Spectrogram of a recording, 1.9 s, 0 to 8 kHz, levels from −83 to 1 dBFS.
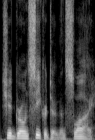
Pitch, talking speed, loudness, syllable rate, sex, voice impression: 110 Hz, 190 wpm, -18 LUFS, 5.0 syllables/s, male, masculine, very adult-like, slightly intellectual, sincere, slightly calm, slightly wild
